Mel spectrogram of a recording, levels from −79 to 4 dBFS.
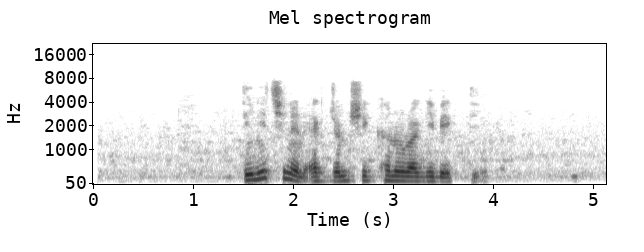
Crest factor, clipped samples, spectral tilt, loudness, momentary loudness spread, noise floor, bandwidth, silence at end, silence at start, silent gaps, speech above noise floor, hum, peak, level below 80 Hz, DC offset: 18 dB; under 0.1%; -7 dB/octave; -20 LUFS; 14 LU; -54 dBFS; 7.6 kHz; 0.3 s; 1.5 s; none; 35 dB; none; -4 dBFS; -60 dBFS; under 0.1%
